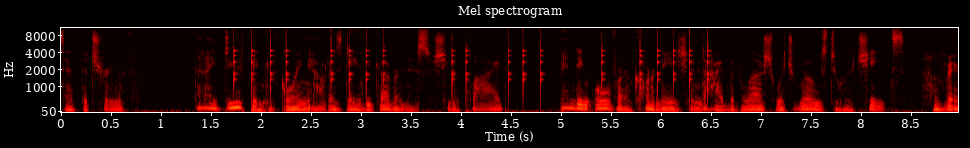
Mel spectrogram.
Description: Tap code, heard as taps on glass, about 6 knocks a second, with speech in English. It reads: THE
